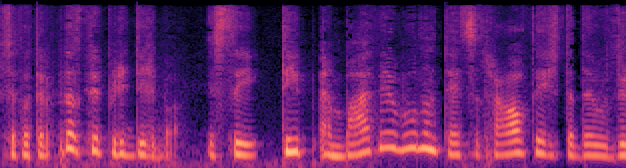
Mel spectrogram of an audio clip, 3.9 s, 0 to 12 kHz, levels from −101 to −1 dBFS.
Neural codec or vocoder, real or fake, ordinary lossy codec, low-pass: codec, 16 kHz in and 24 kHz out, 0.9 kbps, LongCat-Audio-Codec, fine tuned four codebook decoder; fake; AAC, 32 kbps; 10.8 kHz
